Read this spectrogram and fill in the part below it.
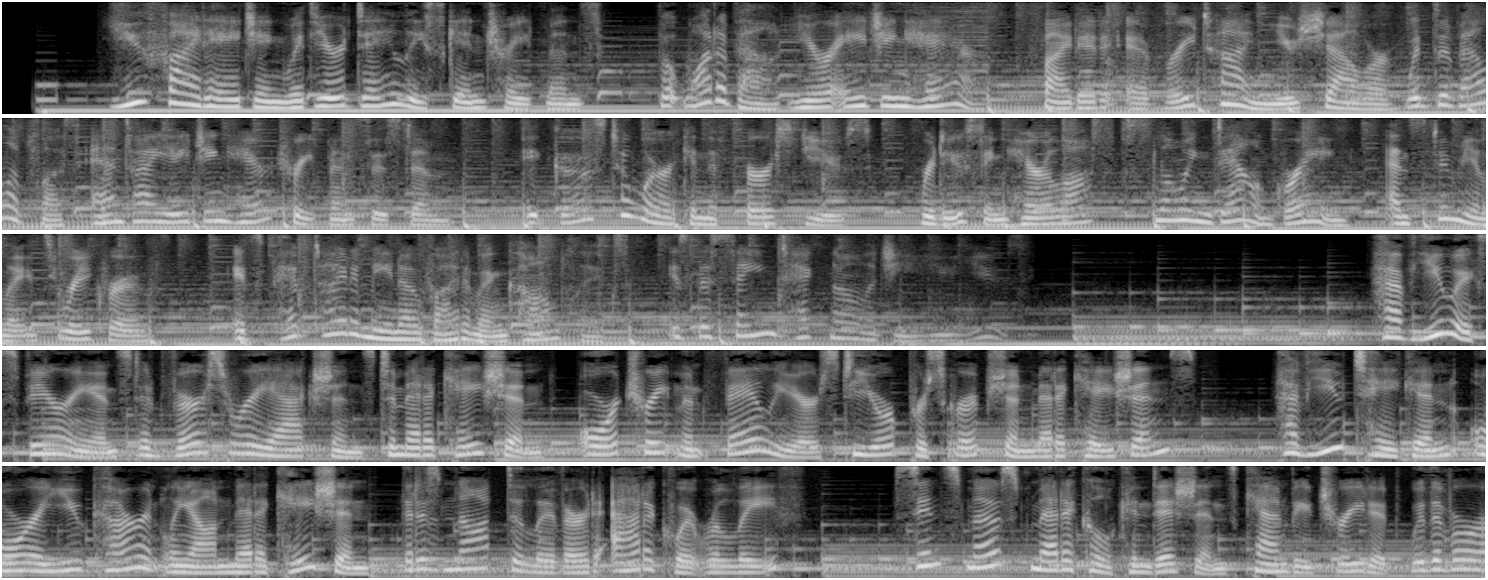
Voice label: North American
